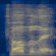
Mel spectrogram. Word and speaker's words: Kovalek: oliver stone uh uh kovalek kovalek that's the right way to say it slovak slovakian last name overlook yeah so anyways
